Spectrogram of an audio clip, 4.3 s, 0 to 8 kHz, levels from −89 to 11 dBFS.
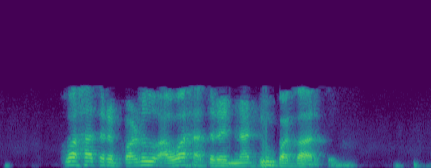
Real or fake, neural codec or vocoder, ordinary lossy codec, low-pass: fake; codec, 24 kHz, 0.9 kbps, WavTokenizer, large speech release; AAC, 16 kbps; 7.2 kHz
